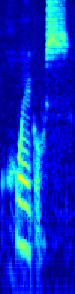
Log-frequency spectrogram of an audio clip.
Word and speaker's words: juegos: who want to say juegos and it it's not pronounced like the G in English it is video way goes montar and bicicleta repeated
